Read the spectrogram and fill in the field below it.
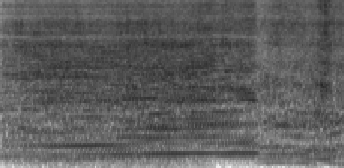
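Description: Drag race cars at Seekonk Speedway during a Memorial Day spectator drags event, a loud, sustained engine roar close by as a car accelerates hard, then the pitch drops near the end.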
